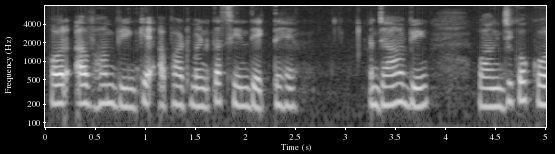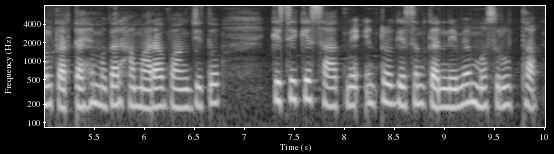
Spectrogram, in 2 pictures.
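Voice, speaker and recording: A woman narrating a fan fiction story in a steady, plain retelling manner. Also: mid-range voice, normal speed, dry recording.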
